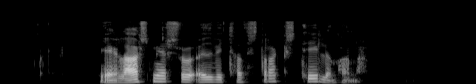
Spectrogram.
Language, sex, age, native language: Icelandic, male, 20-29, Icelandic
